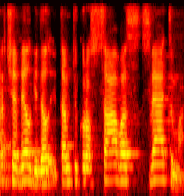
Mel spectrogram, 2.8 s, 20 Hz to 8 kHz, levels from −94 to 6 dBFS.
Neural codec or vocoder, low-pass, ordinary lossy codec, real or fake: none; 7.2 kHz; Opus, 64 kbps; real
